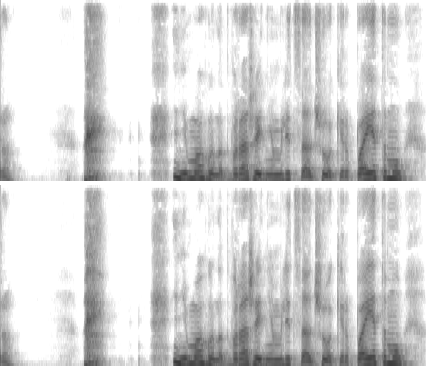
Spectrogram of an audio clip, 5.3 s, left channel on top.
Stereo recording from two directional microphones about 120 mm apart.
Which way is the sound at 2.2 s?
5° right (ahead or behind).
